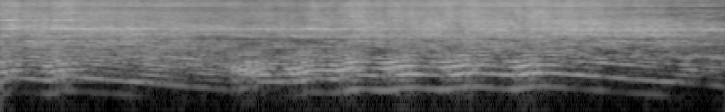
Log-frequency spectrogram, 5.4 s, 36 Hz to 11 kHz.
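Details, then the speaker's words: Yamaha TZR150 two-stroke with slotted exhaust: blips up and down cleanly, pitch tracking throttle smoothly, no clatter or misfire; engine healthy. "ฝากพี่ๆช่วยกดติดตามไปด้วยนะครับเครื่องดีเครื่องเงียบๆเลยครับผม"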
